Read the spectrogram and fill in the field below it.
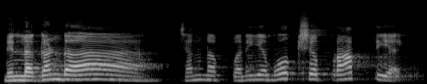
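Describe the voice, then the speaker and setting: A man's voice: high-pitched, measured pace, fairly bright tone, far from the mic, pitched below the performer's own voice. A man as a soothing motherly consoler. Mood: consoling. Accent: North Karnataka Kannada. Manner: soothing, preaching with proverbs. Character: calm motherly woman consoling a widow. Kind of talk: folk drama recitation. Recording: long hall reverb.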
